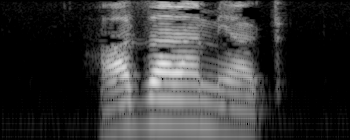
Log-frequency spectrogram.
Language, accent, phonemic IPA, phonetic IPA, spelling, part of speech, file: Armenian, Eastern Armenian, /hɑzɑɾɑˈmjɑk/, [hɑzɑɾɑmjɑ́k], հազարամյակ, noun, Hy-հազարամյակ.ogg
- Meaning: millennium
